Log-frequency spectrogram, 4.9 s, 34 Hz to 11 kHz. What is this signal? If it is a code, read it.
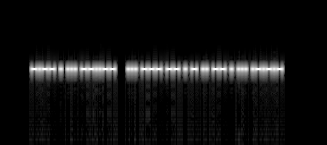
Morse code, heard as a keyed tone, about 45 wpm, 700 Hz. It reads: YES, SOMETIMES.
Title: Sentences from Top 1000 Words - Review Part 3 - 45wpm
